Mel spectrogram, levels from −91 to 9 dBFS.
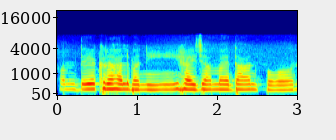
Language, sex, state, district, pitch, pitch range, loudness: Bhojpuri, female, Uttar Pradesh, Gorakhpur, 205 Hz, 200-210 Hz, -14 LUFS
